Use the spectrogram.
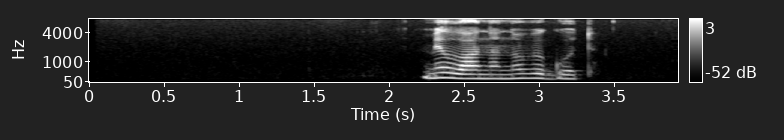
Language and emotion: Russian, neutral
